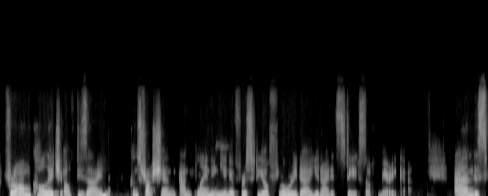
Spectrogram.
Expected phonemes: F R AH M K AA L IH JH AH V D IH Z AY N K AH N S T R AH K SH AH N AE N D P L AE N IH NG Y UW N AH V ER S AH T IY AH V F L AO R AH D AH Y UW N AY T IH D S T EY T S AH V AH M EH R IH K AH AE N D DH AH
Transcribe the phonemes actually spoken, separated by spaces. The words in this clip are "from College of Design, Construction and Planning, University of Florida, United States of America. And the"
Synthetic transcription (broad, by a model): F R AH M K AA L IH JH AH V D IH Z AY N K AH N S T R AH K SH AH N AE N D P L AE N IH NG Y UW N AH V ER S AH T IY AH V F L AO R AH D AH Y UW N AY T IH D S T EY T S AH V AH M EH R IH K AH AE N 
